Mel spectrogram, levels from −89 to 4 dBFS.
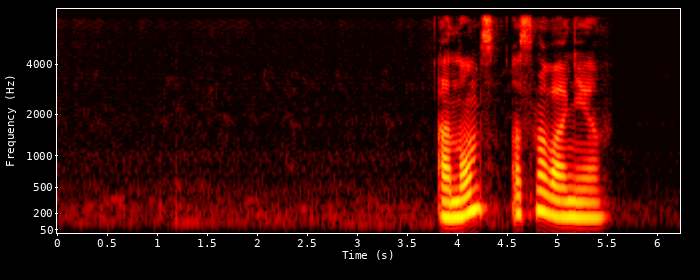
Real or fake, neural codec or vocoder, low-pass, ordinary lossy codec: fake; codec, 16 kHz, 16 kbps, FunCodec, trained on Chinese and English, 50 frames a second; 7.2 kHz; none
